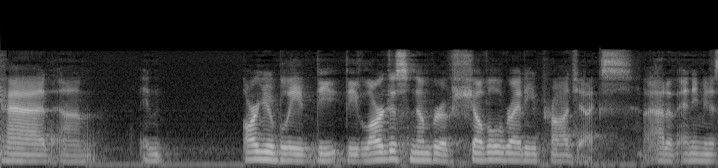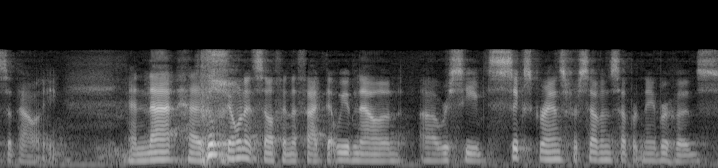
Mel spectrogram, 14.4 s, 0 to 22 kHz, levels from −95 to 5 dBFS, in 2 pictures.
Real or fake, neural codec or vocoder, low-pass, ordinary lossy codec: fake; autoencoder, 48 kHz, 32 numbers a frame, DAC-VAE, trained on Japanese speech; 7.2 kHz; AAC, 48 kbps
